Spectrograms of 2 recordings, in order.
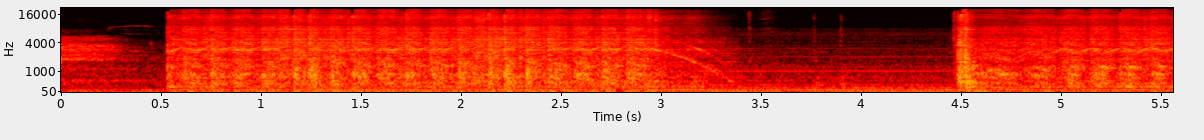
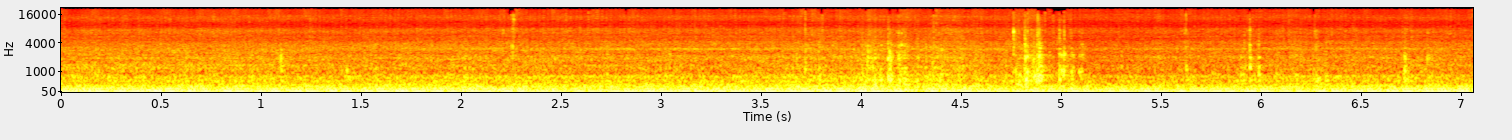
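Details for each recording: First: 2000 Chevy Tahoe Limited, Vortec 350, sat under 12 inches of snow; starter cranks steadily but never catches, then it fires once after the key is released; crank-no-start from a crossfiring distributor cap. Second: 2000 Chevy Tahoe Limited Vortec 350 after replacing the corroded distributor cap that caused crossfire and no-start: low, even idle with a steady rumble and no misses, stumbles or knocks; normal idle.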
